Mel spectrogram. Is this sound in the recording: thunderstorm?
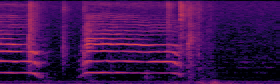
no

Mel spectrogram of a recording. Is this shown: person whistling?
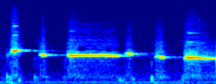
yes

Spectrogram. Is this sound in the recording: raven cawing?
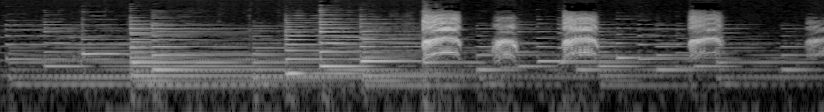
yes

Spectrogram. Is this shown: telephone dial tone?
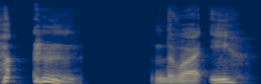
no

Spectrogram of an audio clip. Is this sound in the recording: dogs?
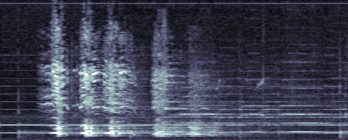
yes

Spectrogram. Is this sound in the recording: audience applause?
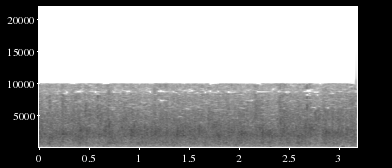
yes

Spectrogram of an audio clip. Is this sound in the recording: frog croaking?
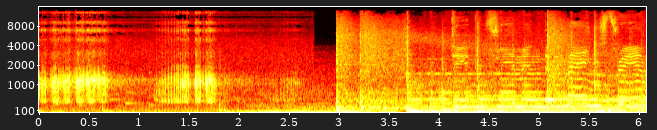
yes

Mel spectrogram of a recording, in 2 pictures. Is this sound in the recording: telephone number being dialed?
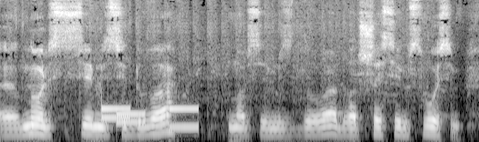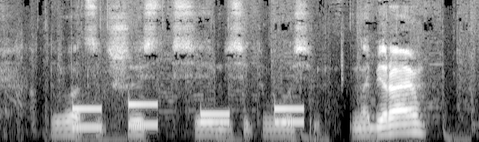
yes

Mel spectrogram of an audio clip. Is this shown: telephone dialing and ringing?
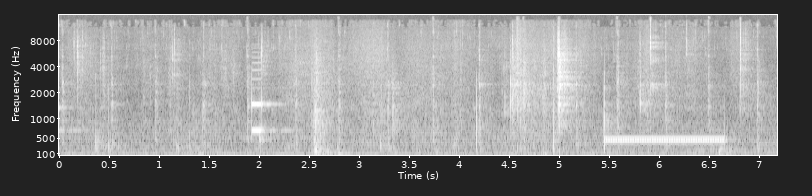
yes

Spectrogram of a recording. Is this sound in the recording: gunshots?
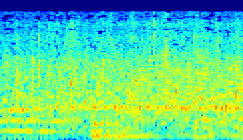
no

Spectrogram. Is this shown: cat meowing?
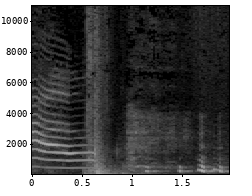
yes

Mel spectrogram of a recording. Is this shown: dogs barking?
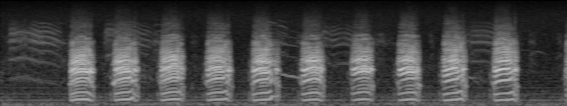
no

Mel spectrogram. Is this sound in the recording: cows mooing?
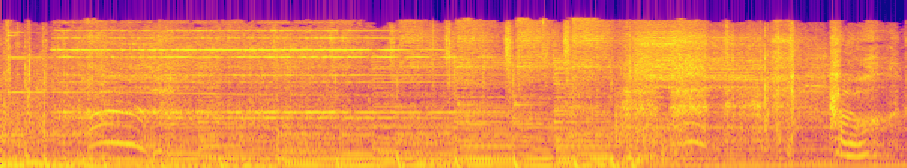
no

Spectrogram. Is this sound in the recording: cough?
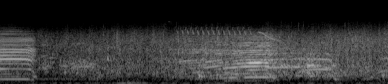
no

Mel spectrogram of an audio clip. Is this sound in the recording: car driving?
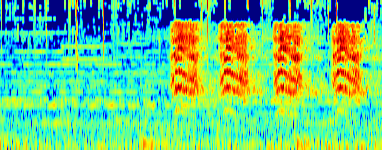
no

